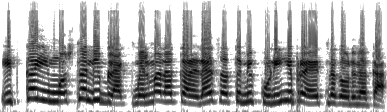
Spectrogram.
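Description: A woman's voice: sits high, a little fast, lightly acted. A woman voicing an angry, protective middle-aged mother who scolds her daughter. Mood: scolding. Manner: scolding, indignant.

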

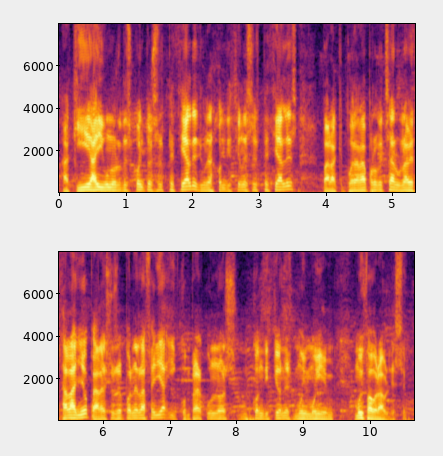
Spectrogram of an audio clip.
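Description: An older man with a bright, forceful voice speaks into a handheld reporter's mic at an outdoor book fair stall. He explains his books at length, circling back with fillers and restarts. Middle-pitched and steady. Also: fairly quick. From Spain. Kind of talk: street interview.

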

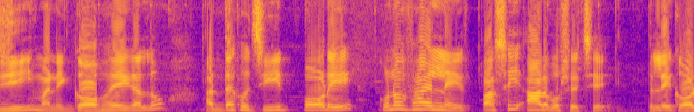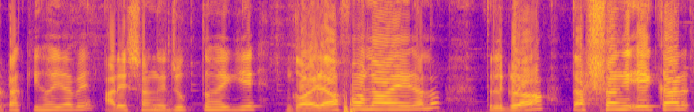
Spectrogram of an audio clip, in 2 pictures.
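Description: A woman at a middle pitch leads a step-by-step pronunciation lesson, spelling words letter by letter. She pauses to quiz the listener patiently. A soft music bed plays faintly underneath. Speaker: English pronunciation teacher.

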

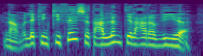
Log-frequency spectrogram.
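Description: Fast-talking Tunisian radio host. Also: male voice, a little high, animated, a bit bright, slight background noise. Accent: Tunisian Arabic. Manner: quick, chatty, welcoming. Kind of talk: live radio interview. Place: radio studio.

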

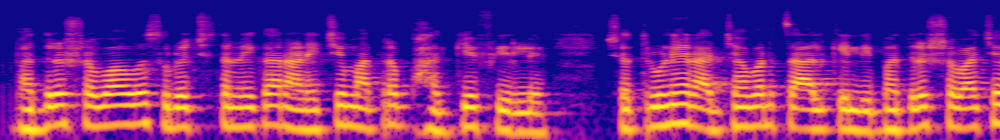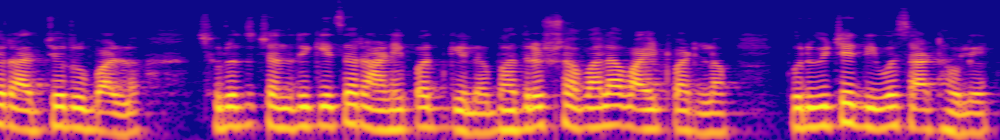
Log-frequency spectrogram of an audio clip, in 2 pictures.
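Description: A woman narrates a devotional folk tale with a low, steady voice. She speaks in measured, rhythmic short phrases, in the manner of a traditional storyteller.

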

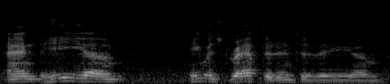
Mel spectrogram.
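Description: An older man telling a story in a rambling, halting way, with many pauses and fillers. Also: mid-range voice. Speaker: show host. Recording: distant mic with faint room noise.

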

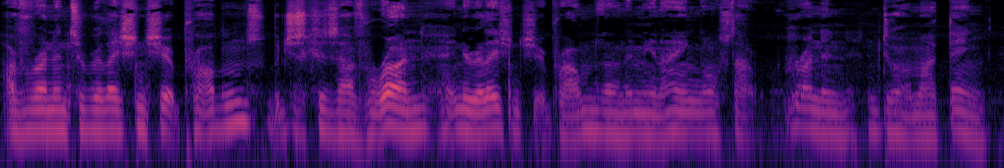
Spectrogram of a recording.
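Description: A man's voice: medium pitch, steady tone, moderate pace, few pauses, breathy edge. A young man talking to his camera while running outdoors, out of breath, blunt and swearing, pushing himself along. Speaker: vlogger. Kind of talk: casual running vlog. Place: outdoors on a neighborhood street at dawn.

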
